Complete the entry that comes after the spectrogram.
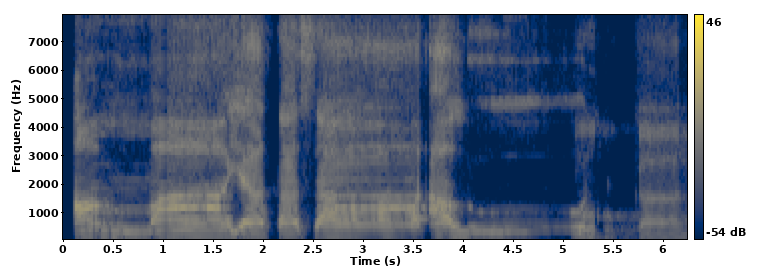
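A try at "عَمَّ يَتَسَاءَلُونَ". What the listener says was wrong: bukan amma, bukan. Yang ditahan M-nya. Maknya dilepas. Ain. Amma yatasaalun.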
